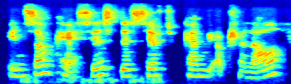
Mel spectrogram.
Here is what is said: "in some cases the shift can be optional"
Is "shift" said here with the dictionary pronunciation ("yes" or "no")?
no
